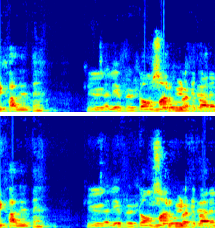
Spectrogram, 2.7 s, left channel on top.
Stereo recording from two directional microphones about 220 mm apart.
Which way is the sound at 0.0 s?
15° right (ahead or behind).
